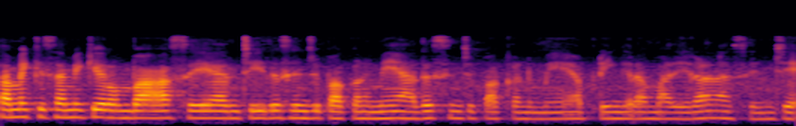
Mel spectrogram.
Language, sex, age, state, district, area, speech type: Tamil, female, 30-45, Tamil Nadu, Pudukkottai, rural, spontaneous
